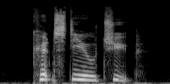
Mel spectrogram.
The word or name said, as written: kønsstereotyp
